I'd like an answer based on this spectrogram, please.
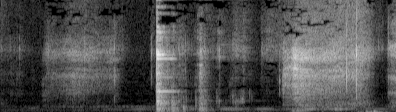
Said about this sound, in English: And I need to take a sip of my tea for a moment.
